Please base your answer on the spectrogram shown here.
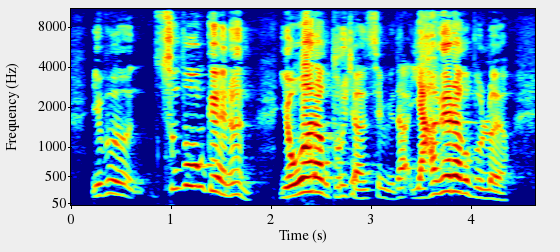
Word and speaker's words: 야훼: 그러다 보니까 발음이 여호와가 나와서 여호와다 이렇게 했는데 학자들이 연구하고 이렇게 해보면 바로는 아니라는 겁니다. 여호와가 아니라는 겁니다. 야훼나 야외가 맞습니다. 그 발음이 더 맞아요. 대표적인 게 우리가 할렐루야죠. 할렐루여 안 합니다. 할렐루여가 아니고 할렐루야예요. 그러니까 야훼, 야식으로 이렇게 나타나는 발음이 정확한 거고 가끔 들으면 그래서 조윤교 목사님 좀 대단하죠.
